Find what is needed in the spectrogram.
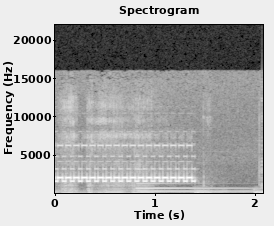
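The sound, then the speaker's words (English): A telephone rings at 4:35 a.m. while the Clintons are asleep, with a loud, warbling electronic trill that pulses rapidly for over a second, then cuts off, leaving low sustained tones underneath. “The phone is ringing.”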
